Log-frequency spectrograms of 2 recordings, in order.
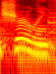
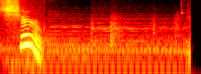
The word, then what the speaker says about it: Sherling: He was with Wen Sherling from the Department of Implement Arts. Oh, it's pronounced Shirley.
